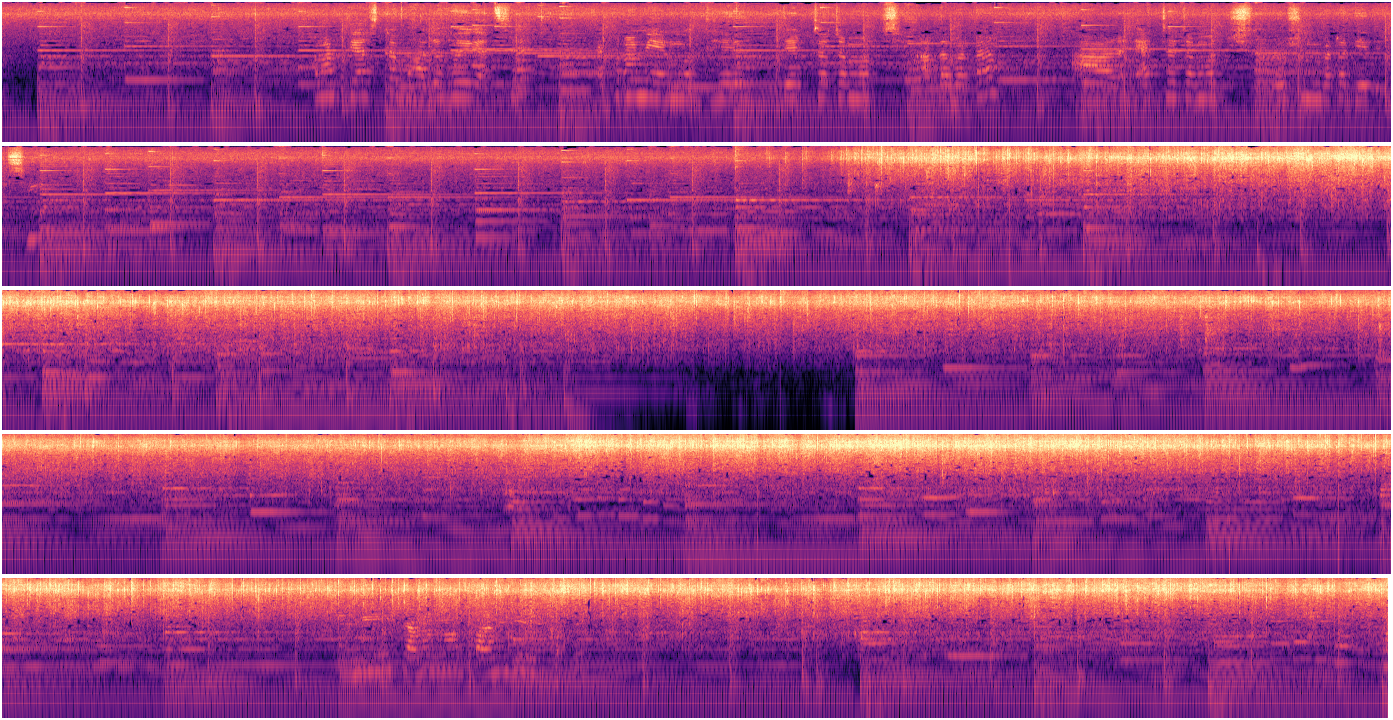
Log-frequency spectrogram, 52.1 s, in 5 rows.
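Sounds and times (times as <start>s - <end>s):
onions sizzling in oil: 0.0s - 52.0s
spatula stirring in a wok: 16.1s - 25.2s.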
